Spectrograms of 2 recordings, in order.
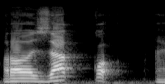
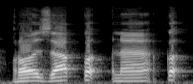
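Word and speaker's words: رَزَقْنَا: Kemudian yang kedua dia menambahkan di huruf qalqalahnya ada hamzah misalnya rozaq naq. Ah itu ada tambahan hamzahnya sehingga dia tidak dibaca dengan tambahan hamzah ataupun yang seperti tadi. Maka cara membacanya adalah rozaqna.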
